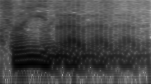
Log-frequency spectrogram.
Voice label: "cleanup", vox; Source Engine; bshift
